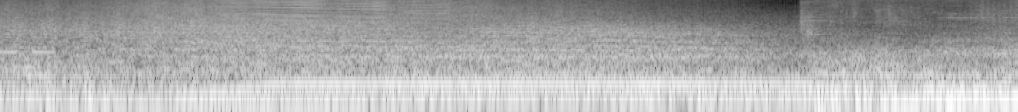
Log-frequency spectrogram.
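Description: A spaceship engine hums steadily, then cuts off.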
